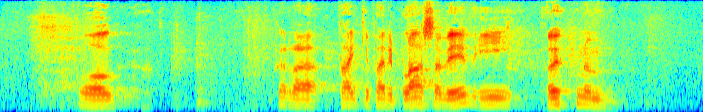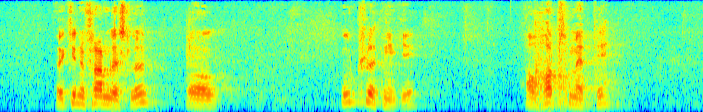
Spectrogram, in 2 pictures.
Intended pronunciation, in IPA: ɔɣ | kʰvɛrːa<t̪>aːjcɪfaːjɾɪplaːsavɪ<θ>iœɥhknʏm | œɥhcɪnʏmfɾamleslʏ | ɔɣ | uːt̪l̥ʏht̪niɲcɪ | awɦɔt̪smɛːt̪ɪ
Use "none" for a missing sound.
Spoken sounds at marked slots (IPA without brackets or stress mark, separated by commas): t̪ʰ, ð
